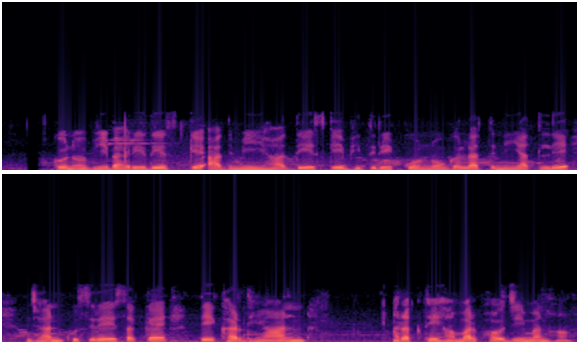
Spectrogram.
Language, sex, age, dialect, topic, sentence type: Chhattisgarhi, female, 25-30, Central, banking, statement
